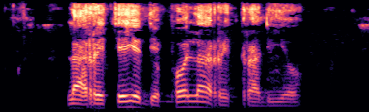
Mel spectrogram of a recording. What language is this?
Esperanto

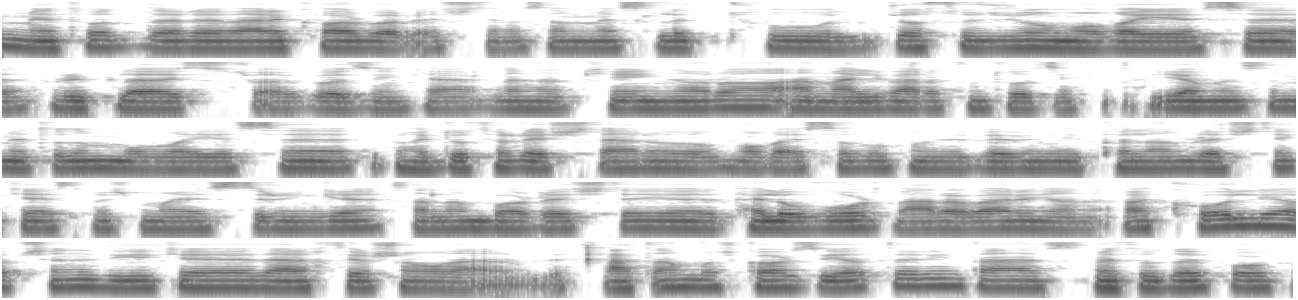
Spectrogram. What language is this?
Persian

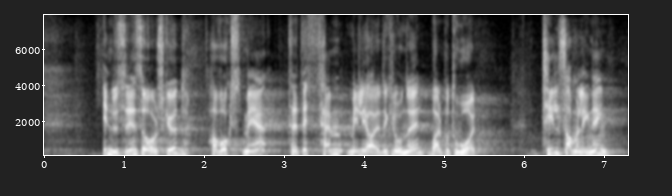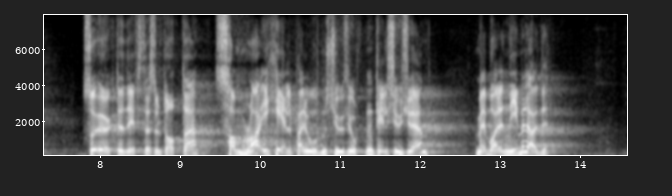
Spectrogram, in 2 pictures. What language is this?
Norwegian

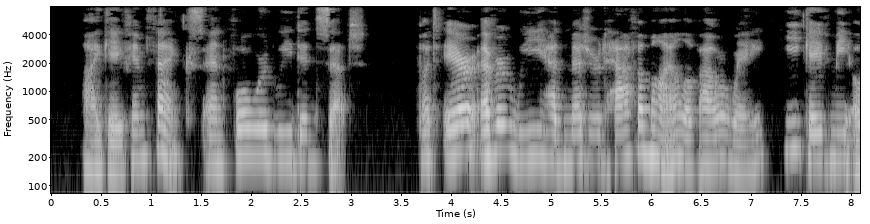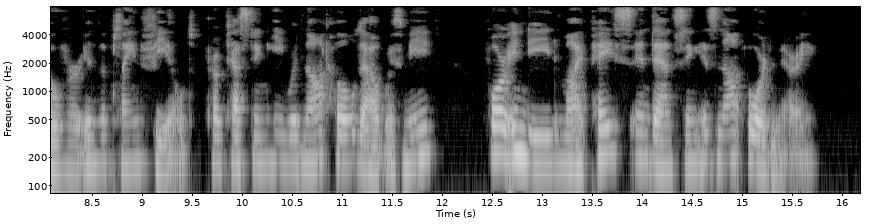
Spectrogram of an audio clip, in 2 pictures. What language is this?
English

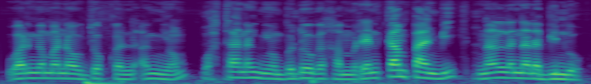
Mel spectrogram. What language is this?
Wolof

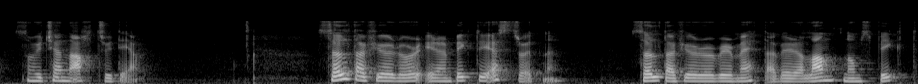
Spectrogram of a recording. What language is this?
Faroese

